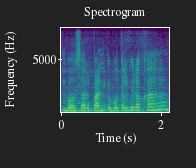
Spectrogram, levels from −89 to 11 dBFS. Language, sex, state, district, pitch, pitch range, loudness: Hindi, female, Bihar, West Champaran, 245 Hz, 235-270 Hz, -15 LUFS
